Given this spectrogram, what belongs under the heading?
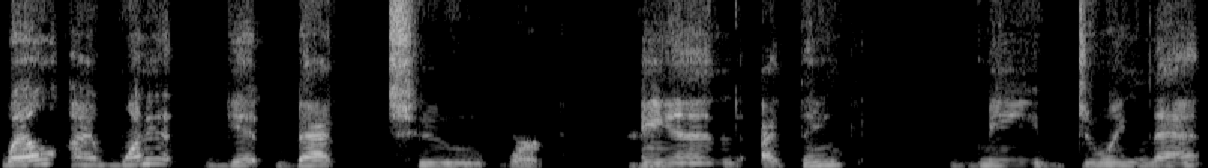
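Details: Adult woman with aphasia after a stroke that left her unable to talk and partially paralysed on her right side; she regained speech with therapy.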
